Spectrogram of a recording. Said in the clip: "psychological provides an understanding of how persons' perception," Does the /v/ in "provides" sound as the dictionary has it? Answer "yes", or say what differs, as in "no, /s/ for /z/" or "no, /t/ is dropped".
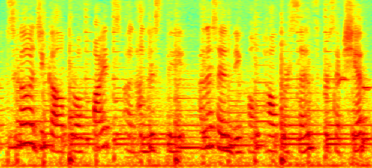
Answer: no, /f/ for /v/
